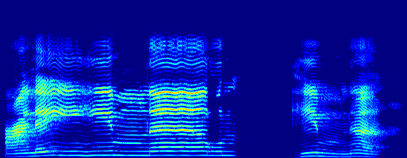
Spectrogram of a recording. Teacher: mim sukun dibaca jelas, tidak melebur kena, tapi juga tidak memantul.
